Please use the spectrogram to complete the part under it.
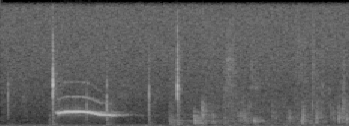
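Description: A whistled imitation of a scops owl call: one steady, mid-pitched tone lasting about half a second that dips slightly at its end, followed by faint scattered clicks over low background noise.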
